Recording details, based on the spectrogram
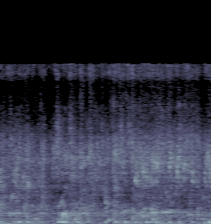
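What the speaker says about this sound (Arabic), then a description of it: "عا خلطتو عاد نزيد عليه الماء" Water pouring steadily onto olives in a container while curing them, a continuous close splashing rush with no break and no talk.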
